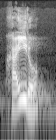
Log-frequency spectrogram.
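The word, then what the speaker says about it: χαίρω: en realidad la palabra en griego Jairo con acento en la i significa estar feliz estar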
